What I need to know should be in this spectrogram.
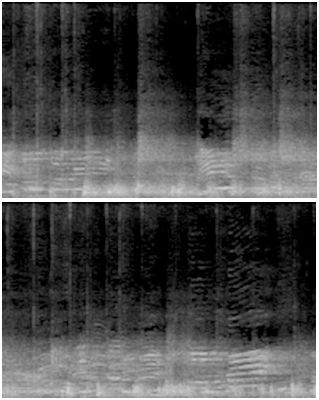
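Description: A wrestler's feet thud on the ring canvas.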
